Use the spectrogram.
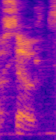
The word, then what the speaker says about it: Soth: So it's like Soth? Oh, Soth. Like Soap.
